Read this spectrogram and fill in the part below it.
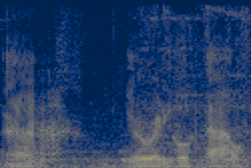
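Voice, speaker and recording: An actor playing a world-weary, middle-aged American mobster with a coarse, streetwise, slangy way of talking in a cinematic video game. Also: male voice, on the low side, flat delivery, takes it slowly, rough recording. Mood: wistful. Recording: music behind the voice.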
